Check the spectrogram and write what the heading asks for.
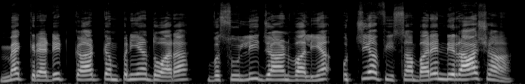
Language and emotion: Punjabi, angry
